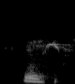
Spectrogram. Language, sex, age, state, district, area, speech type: Santali, male, 30-45, West Bengal, Birbhum, rural, conversation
